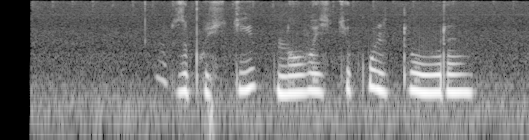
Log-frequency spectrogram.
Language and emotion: Russian, sad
